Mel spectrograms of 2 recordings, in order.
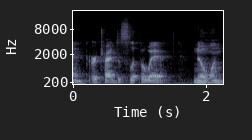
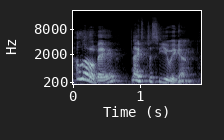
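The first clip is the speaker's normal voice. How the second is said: higher, louder doting ewes; fond sheep crying out; 14 semitones higher, 4 dB louder than usual. Acted. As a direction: coo over the little pig. Sheep greet Babe.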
